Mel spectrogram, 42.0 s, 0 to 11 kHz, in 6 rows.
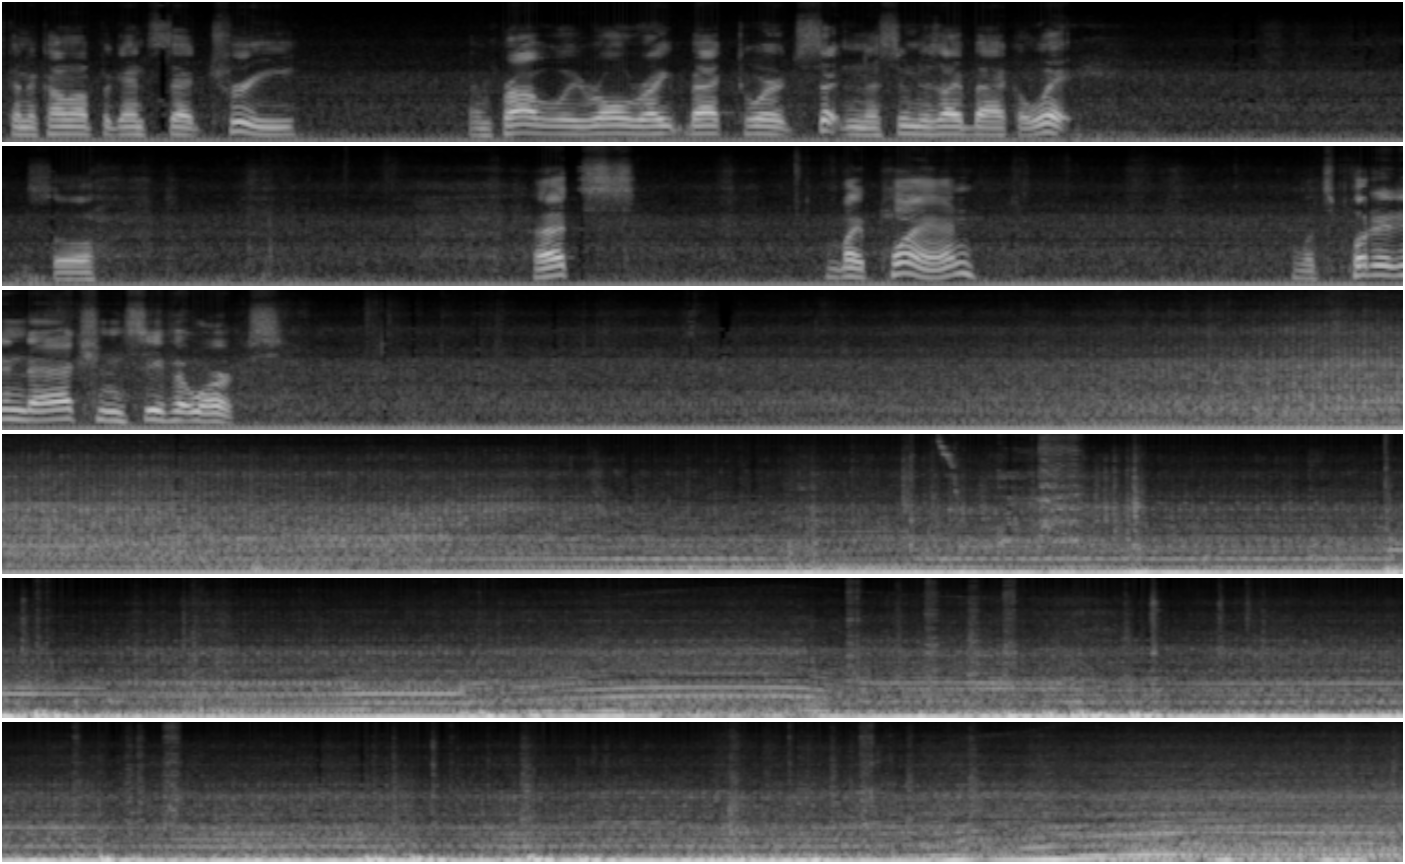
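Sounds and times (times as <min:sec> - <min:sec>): diesel engine revving: 0:02.2 - 0:42.0.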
